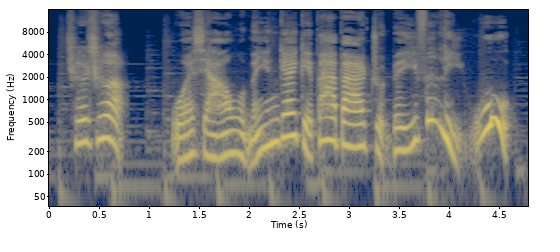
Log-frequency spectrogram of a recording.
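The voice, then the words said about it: Quiet, hushed child's voice. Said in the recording (Chinese): “小声”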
